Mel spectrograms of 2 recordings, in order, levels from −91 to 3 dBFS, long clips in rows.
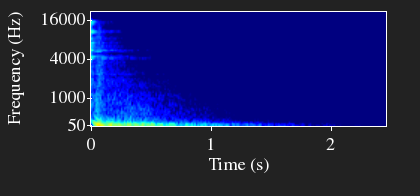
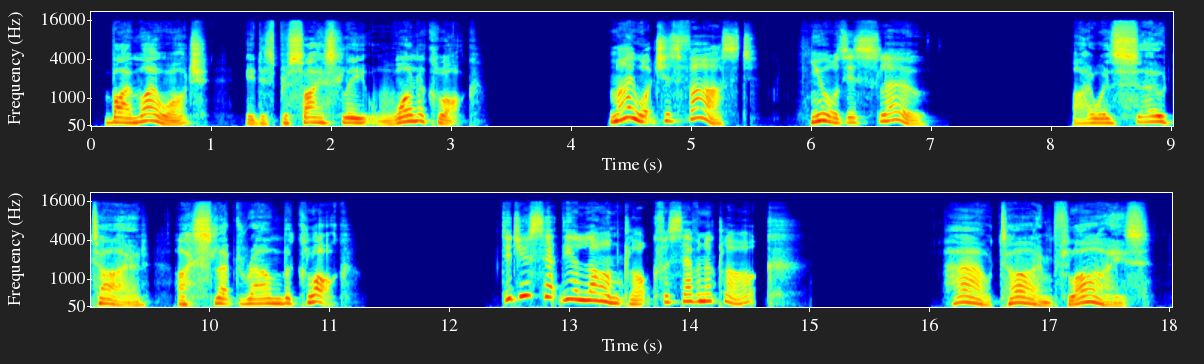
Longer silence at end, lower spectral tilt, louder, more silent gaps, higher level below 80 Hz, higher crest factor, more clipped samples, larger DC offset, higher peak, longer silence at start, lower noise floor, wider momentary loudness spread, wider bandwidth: first, 1.3 s vs 0.2 s; about the same, -5 dB/octave vs -5 dB/octave; second, -46 LUFS vs -18 LUFS; second, none vs 3.73-4.31 s, 7.16-8.14 s, 11.32-12.31 s, 14.57-14.64 s, 15.06-15.17 s, 15.29-15.38 s, 15.45-16.02 s; first, -48 dBFS vs -54 dBFS; about the same, 20 dB vs 16 dB; neither; neither; second, -26 dBFS vs -2 dBFS; second, 0 s vs 0.15 s; second, -83 dBFS vs under -90 dBFS; first, 22 LU vs 11 LU; about the same, 16.5 kHz vs 16 kHz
